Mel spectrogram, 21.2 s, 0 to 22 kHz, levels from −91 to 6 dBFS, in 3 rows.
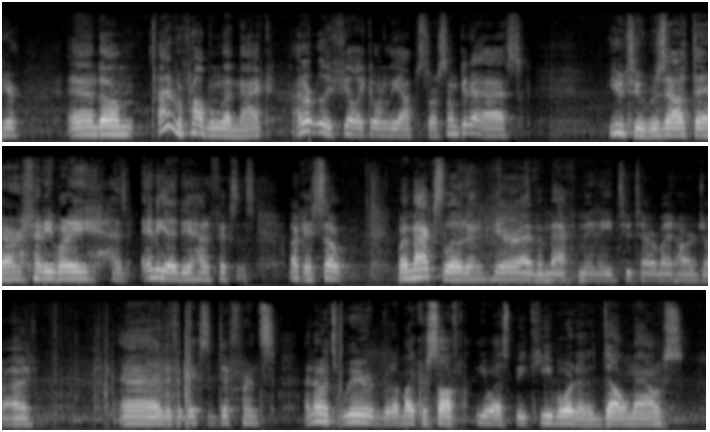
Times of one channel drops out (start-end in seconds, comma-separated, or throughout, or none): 3.08-5.48, 8.06-10.46, 12.89-14.24, 15.89-18.29, 18.75-19.55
